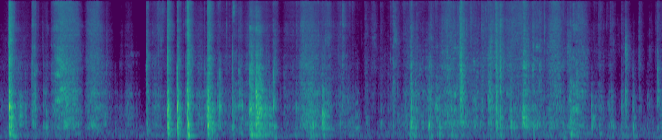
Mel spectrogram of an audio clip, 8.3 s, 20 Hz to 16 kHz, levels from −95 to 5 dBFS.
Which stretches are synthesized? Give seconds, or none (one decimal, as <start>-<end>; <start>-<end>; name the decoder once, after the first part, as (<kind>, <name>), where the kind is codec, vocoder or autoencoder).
0.0-4.4 (codec, DAC)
